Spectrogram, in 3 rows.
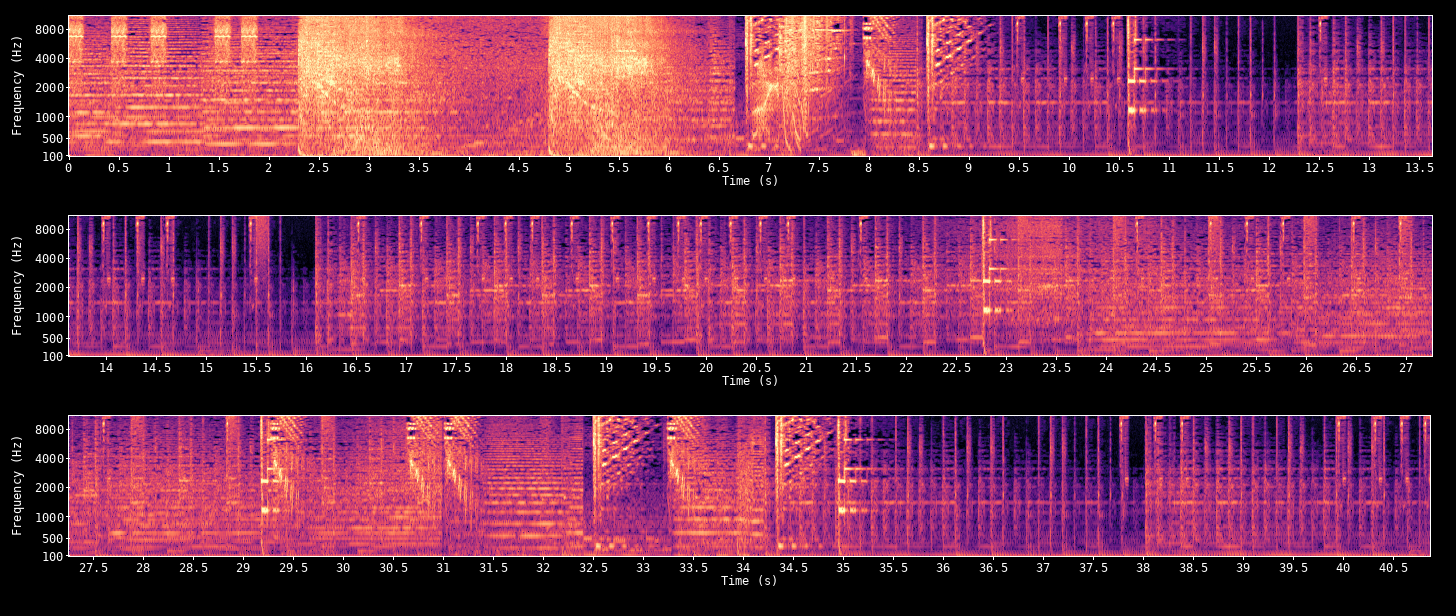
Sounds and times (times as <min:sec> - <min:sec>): Music: 0:00.0 - 0:40.8.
